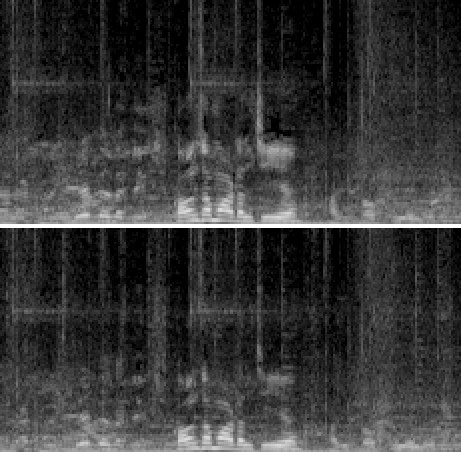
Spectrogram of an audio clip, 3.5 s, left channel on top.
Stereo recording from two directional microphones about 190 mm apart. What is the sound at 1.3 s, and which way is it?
Speech, centre (ahead or behind).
